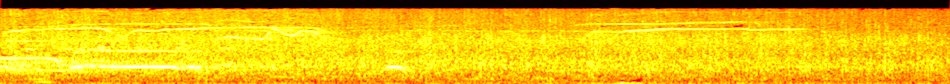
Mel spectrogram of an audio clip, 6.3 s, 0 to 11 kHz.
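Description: A large audience claps steadily and loudly for several seconds to welcome about 300 radio stations around America listening in, a dense, continuous wash of applause with a few faint whistles rising above it before it gradually eases.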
